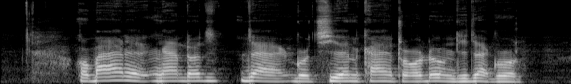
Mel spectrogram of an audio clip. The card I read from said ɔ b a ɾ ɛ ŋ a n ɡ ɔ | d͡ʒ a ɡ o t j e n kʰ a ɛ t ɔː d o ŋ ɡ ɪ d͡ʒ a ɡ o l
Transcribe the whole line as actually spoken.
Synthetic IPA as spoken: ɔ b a ɾ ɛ ŋ a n d ɔ | d͡ʒ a ɡ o t͡ʃ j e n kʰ a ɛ t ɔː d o ŋ ɡ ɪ d͡ʒ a ɡ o l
